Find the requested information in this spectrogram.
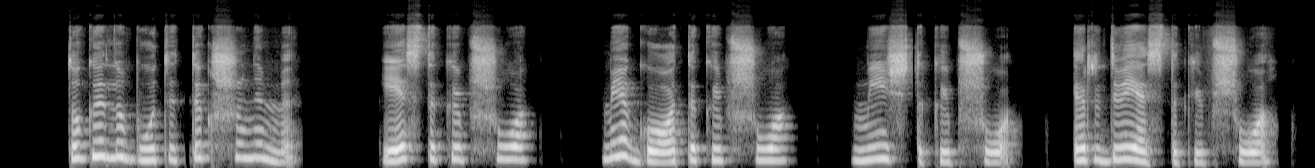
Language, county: Lithuanian, Panevėžys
